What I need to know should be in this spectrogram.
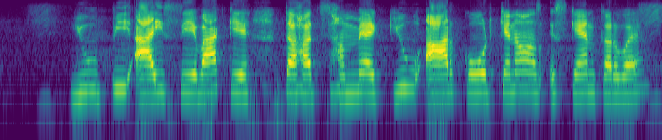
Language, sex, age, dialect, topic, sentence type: Maithili, female, 18-24, Angika, banking, question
